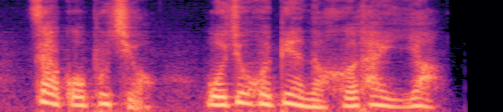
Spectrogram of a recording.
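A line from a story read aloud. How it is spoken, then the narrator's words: Terrified trembling voice. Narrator (Chinese): 但盖瑞就吓死了，颤声道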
